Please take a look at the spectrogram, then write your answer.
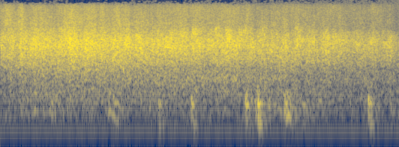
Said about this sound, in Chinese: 你们这里鼓掌是这一次到各地区最热烈的。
